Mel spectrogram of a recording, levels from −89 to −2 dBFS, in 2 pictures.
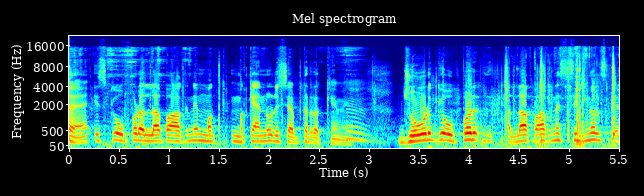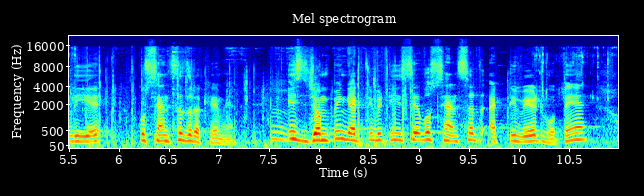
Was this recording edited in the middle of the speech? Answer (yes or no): no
